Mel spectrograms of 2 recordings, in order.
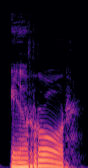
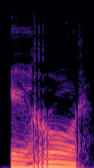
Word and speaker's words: error: changes so we get a roar this is another Double R where you should try to roll your tongue a roar the plural of that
